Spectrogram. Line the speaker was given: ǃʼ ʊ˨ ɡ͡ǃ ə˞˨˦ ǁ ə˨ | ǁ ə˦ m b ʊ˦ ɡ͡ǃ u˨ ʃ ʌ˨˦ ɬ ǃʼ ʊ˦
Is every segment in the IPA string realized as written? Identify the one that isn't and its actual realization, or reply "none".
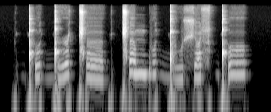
none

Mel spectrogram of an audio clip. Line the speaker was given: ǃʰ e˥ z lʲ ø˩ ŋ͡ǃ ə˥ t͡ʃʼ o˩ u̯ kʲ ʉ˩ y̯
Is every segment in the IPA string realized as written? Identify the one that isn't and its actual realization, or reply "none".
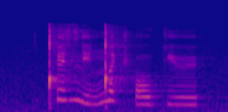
ø˩ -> e˩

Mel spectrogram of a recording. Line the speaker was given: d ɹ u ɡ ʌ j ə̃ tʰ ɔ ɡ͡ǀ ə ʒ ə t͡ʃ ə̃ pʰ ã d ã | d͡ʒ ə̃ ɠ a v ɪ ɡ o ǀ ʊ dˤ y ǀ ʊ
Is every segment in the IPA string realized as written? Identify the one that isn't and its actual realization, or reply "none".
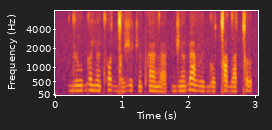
none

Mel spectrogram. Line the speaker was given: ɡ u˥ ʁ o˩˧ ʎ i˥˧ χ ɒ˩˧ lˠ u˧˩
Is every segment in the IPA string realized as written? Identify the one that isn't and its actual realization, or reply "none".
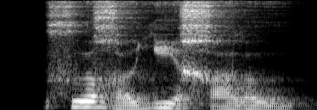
ɡ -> x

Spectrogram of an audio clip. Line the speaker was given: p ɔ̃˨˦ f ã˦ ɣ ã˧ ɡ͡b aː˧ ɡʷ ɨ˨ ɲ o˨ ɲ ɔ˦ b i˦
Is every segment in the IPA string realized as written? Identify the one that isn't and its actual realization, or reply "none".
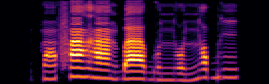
none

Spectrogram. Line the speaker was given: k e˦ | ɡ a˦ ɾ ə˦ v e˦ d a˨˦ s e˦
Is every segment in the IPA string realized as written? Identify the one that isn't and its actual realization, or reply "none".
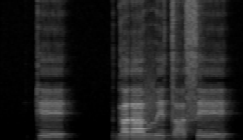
ə˦ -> a˦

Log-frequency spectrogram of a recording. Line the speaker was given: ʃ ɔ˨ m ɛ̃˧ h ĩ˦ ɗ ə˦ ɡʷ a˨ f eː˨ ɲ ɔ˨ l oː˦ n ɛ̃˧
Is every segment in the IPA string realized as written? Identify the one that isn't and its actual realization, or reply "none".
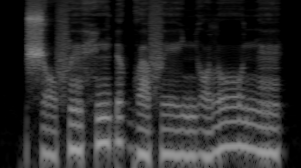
m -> f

